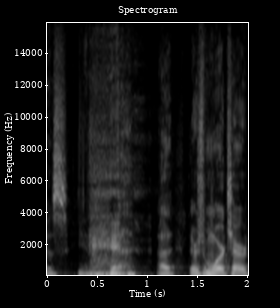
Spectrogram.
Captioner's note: laughs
